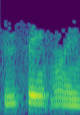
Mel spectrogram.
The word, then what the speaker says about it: Sault Ste. Marie: That would be Sault Ste. Marie, Michigan.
